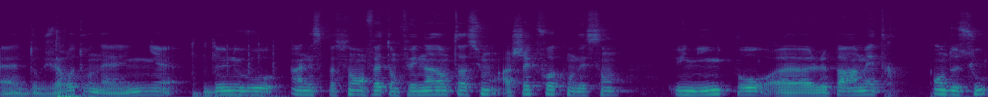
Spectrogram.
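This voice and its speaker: His words come out at a very fast pace. The man's voice is medium in pitch. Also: ordinary pitch variation. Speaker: IT tutorial creator. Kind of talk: tutorial. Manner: casual, with frequent hesitations.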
